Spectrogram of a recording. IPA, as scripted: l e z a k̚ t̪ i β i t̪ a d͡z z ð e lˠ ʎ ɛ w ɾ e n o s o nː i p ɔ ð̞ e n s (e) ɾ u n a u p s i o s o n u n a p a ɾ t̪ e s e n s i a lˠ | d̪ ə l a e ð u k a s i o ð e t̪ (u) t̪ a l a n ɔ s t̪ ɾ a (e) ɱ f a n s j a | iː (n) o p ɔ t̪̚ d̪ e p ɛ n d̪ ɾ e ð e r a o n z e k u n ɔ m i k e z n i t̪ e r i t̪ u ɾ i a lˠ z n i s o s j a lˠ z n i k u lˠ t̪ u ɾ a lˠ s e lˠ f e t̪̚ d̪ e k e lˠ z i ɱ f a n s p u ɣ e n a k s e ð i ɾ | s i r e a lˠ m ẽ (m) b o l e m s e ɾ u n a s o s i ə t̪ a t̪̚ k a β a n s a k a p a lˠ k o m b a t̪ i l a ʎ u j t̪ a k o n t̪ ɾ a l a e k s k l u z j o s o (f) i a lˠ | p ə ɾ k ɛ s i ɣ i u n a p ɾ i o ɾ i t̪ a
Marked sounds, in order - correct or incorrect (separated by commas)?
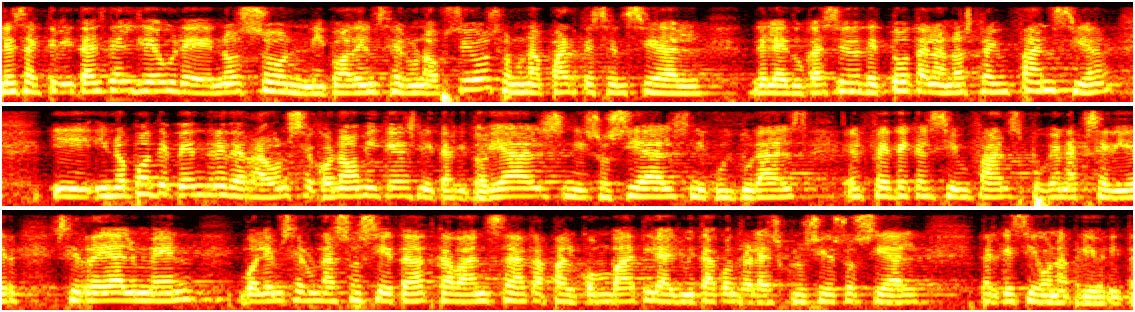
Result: correct, incorrect, incorrect, correct, incorrect, incorrect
